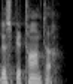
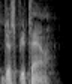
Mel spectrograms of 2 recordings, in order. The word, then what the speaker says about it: Disputanta: It's one of those towns that does not pronounce the way it's spelled. It's spelled Disputanta, but you dare not say that. It's Disputana.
